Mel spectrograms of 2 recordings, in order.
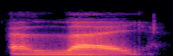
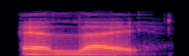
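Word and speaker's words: אלה: Hebrew, the word is elay. Aleph, lamed, hey. Elay. This would say elay, but because it's followed by a hey, that lengthens the eh sound.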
